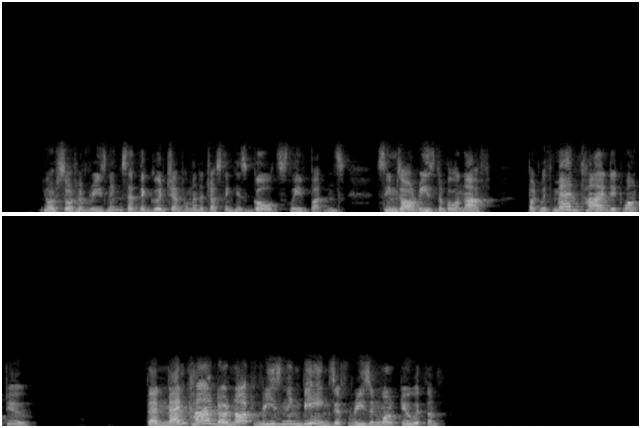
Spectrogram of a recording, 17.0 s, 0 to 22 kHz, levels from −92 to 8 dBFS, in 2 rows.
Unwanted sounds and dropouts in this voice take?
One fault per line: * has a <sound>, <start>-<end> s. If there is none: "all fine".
all fine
